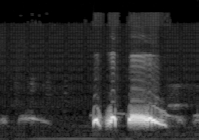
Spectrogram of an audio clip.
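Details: Single loud song phrase of a spotted dove in the 'giọng thổ sấm' (thunder voice) style. A quiet low coo is followed by two clipped notes and a rich, sustained coo that slides downward.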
